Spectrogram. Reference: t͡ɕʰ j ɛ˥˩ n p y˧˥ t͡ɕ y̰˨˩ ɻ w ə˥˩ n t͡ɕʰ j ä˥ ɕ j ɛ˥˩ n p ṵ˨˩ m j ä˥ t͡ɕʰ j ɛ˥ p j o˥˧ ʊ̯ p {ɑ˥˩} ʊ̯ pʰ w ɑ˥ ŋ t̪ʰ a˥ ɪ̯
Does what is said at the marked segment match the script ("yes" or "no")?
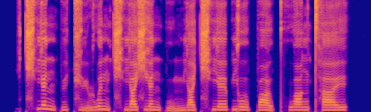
yes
